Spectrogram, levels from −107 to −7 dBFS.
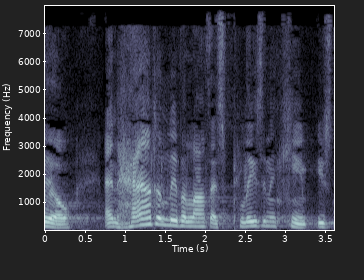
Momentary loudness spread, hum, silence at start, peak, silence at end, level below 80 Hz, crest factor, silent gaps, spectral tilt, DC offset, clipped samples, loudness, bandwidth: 9 LU; none; 0 s; -16 dBFS; 0 s; -76 dBFS; 18 dB; none; -6.5 dB/octave; under 0.1%; under 0.1%; -34 LUFS; 8 kHz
